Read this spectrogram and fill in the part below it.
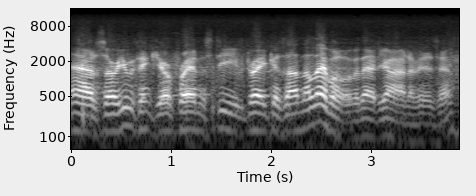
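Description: An actor playing a gruff, skeptical male homicide captain, brusque and bossy, in old-time radio detective drama style. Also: medium pitch, fairly quick, close to an everyday voice. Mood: brisk. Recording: very muffled, noisy vintage radio recording.

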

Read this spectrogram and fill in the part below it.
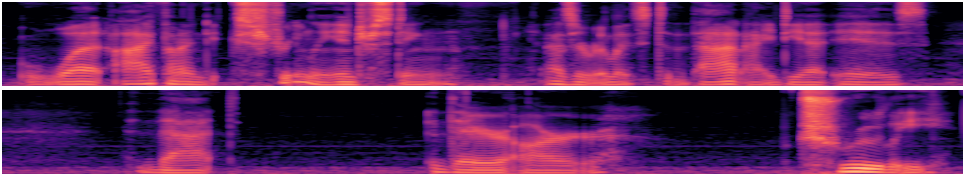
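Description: A man speaks slowly in a low, gravelly voice, musing aloud on a solo podcast. He rambles thoughtfully and stops to correct and rephrase himself as he goes. A faint noise sits under the recording. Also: fairly bright tone.

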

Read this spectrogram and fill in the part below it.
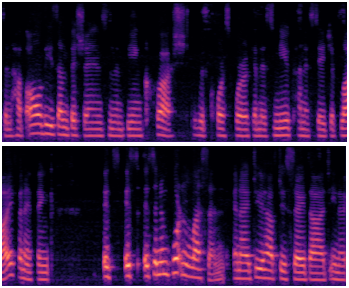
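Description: Low-voiced woman, reflective interview guest. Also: no echo, lo-fi sound. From China. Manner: thoughtful, with many fillers and restarts. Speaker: guest, startup founder. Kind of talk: casual interview conversation.

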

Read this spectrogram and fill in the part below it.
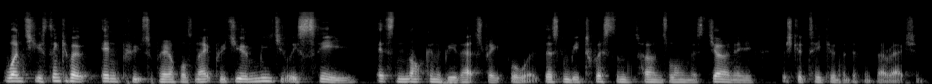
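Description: A man with a mid-pitched voice explains economics as a guest. He talks conversationally, laying points out in order with colourful phrasing, in a close, dry recording. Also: fairly even intonation, quick pace, creaky, few pauses, a little mellow, slightly rough, no echo. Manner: structured, uses colourful imagery.

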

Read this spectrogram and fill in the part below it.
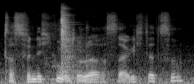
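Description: A man with a fairly low voice plays an adventurer in an improvised comic audio play. His delivery is animated and theatrical, set against clear background noise. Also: fast. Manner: playful, theatrical exclamations.

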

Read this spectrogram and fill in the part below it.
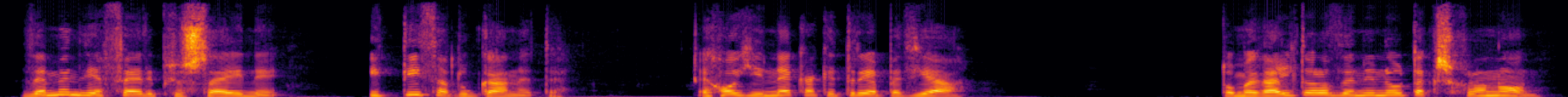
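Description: A woman's voice: a little high, a little mellow, pitched above the performer's own voice, natural voice. Woman voicing a starving man begging in terror. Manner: desperate pleading, rising to shrieks. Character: starving terrified male prisoner, begging wildly.

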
